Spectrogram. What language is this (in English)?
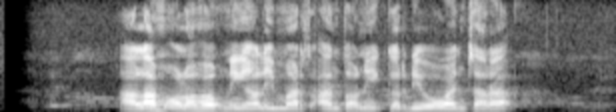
Sundanese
